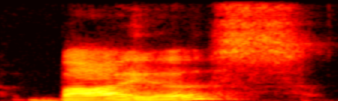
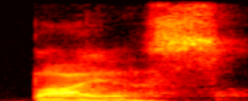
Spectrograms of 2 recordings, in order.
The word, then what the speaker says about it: bias: it's long short chaos but in bias bias we also have first syllable stress so the line shows a syllable stress by diphthong I bias and in this a s is a reduced schwa sound like we were talking about earlier in the reduced syllable so long short bias so when there's a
